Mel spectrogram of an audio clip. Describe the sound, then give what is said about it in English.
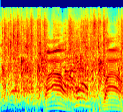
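An audience claps steadily throughout, a dense, continuous wash of applause with a few voices whooping and cheering over it, applauding to show who can watch a VHS tape. “who, by applause, who here has who can who can actually watch a VHS tape?”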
